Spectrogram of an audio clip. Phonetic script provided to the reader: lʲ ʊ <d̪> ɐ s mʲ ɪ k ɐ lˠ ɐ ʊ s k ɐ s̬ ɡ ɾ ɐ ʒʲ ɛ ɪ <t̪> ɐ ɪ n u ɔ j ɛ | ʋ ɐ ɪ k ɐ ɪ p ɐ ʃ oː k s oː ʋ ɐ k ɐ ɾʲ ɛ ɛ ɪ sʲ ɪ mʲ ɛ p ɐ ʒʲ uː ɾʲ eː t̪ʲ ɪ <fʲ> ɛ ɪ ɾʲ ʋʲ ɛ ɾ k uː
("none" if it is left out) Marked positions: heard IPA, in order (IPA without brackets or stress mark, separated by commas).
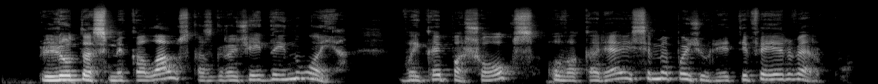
d̪, d̪, fʲ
